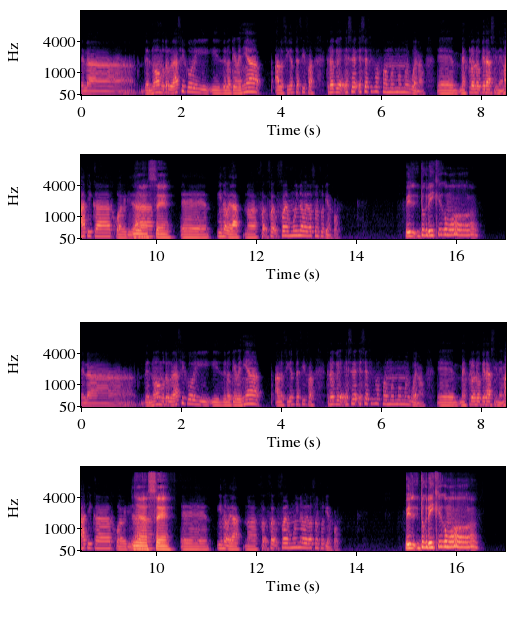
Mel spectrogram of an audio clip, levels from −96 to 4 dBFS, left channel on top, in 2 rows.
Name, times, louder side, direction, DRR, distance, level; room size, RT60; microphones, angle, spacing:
voice 1, 0.0-3.6 3.9-9.9 10.5-13.6, left 3 dB, 55° left, 1.3 m, -31 dB
voice 2, 9.5-10.3 15.0-16.6, right 6 dB, 75° right, 0.3 m, -22 dB
2.9 x 2.0 x 2.7 m
head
